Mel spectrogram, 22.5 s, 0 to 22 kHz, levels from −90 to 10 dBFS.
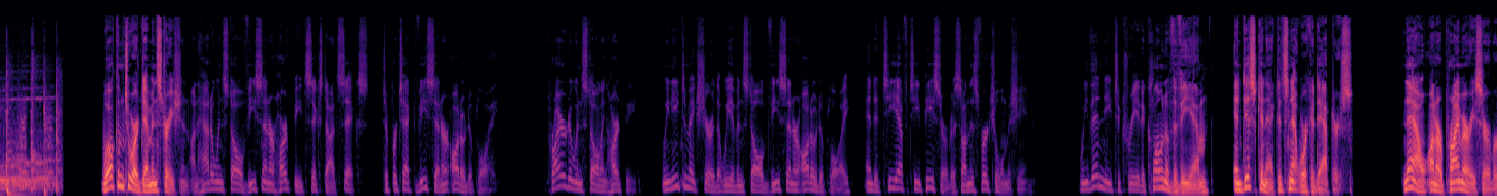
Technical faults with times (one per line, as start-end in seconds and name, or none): none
